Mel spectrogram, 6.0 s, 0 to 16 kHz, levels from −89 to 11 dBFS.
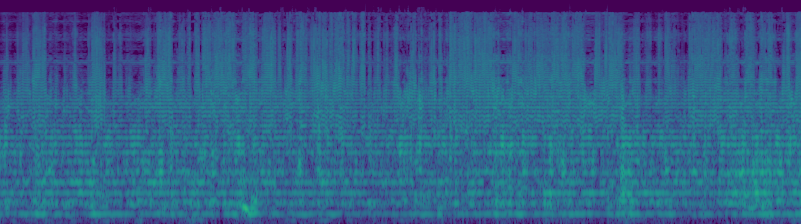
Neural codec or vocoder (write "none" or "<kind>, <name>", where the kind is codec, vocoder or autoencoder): vocoder, BigVGAN v2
